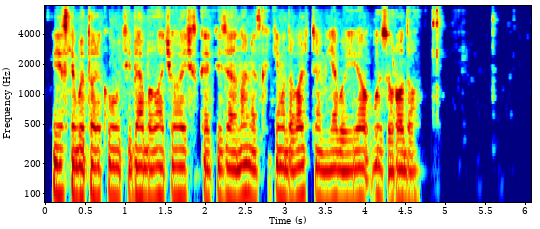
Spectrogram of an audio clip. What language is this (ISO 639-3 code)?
rus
